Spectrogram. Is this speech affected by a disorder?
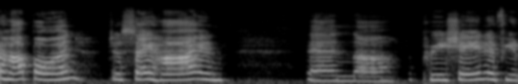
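No.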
